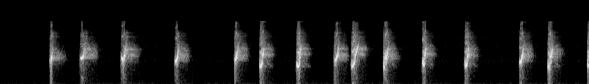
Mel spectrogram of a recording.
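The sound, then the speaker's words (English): A wild turkey gives a run of about fifteen short, sharp, high-pitched pips in an uneven rhythm, each one crisp and loud, with silence between calls and no voices. “99 times out of 100, I don't know if I've ever heard any of them do it, and they're going to be that high-pitched pipping.”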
